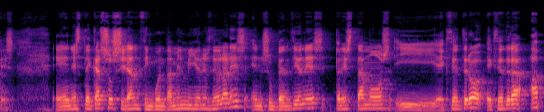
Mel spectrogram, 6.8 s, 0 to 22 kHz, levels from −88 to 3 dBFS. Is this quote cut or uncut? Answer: uncut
